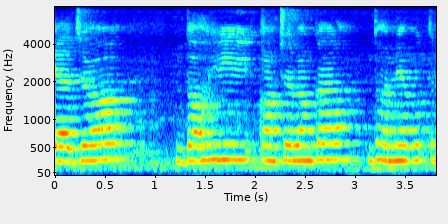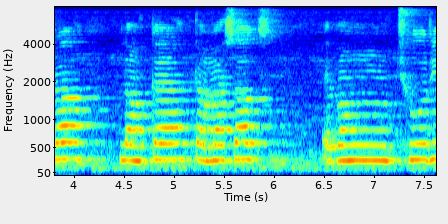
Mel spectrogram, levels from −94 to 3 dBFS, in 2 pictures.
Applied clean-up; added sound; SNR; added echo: none; none; none; reverberation time 0.8 s.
